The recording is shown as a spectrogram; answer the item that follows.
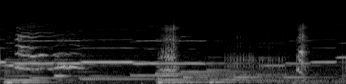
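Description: A small white cat meows a few short times over a sustained musical background in an audio drama scene.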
